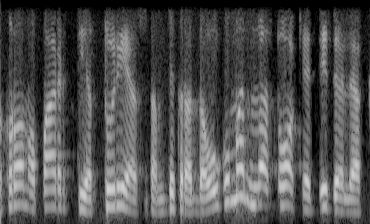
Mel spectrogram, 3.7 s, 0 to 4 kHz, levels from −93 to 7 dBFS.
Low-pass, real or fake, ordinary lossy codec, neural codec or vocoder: 3.6 kHz; real; AAC, 32 kbps; none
